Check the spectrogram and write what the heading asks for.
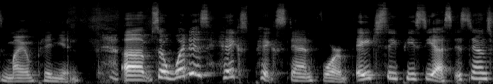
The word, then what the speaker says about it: HCPCS: least that is my opinion so what does hicks pick stand for hcpcs it stands for health care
